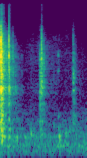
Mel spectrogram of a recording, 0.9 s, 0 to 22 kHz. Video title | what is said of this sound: Ebay Data I/O 29B IC Chip Programmer Unboxing Vintage 1984 | that's a screw we have a screw floating in there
